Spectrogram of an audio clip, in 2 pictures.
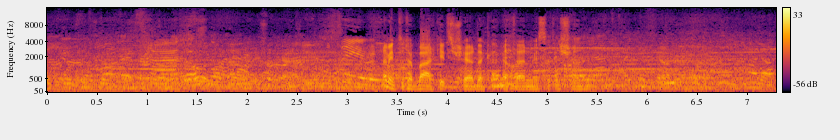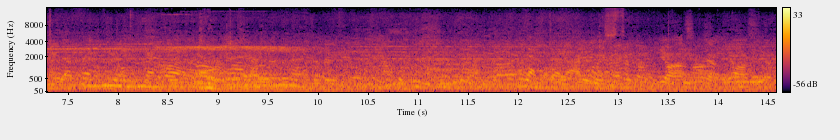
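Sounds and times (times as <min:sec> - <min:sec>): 
large crowd of demonstrators chattering on a square: 0:00.0 - 0:14.5
speech: 0:03.1 - 0:06.5, 0:07.3 - 0:09.5, 0:12.3 - 0:14.5.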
